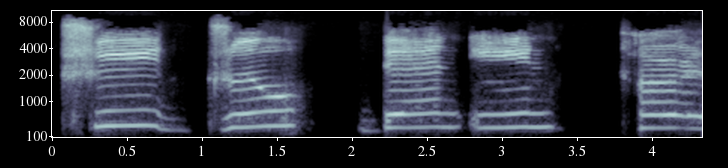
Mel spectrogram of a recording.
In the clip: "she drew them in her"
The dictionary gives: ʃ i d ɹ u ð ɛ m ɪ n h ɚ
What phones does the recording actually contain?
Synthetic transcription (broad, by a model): ʃ i d ɹ u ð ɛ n ɪ n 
